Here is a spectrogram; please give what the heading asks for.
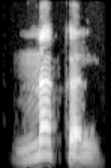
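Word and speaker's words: knuckle: ये नज नॉलेज के एन यू सी के एल ई नकल तो हम क्या पढ़ते हैं नकल अच्छा मुझे दो शब्द और ध्यान में आते हैं।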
